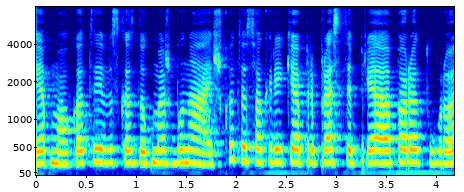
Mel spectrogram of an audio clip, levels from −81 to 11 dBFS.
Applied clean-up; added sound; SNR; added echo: none; none; none; none.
